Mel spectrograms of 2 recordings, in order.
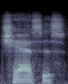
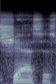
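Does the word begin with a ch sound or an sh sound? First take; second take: ch; sh. First: The word begins with a ch sound. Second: The word begins with an sh sound. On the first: The speaker calls it wrong. "People say it wrong all the time. They say chassis" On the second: The speaker calls it right. "It's chassis, man"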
